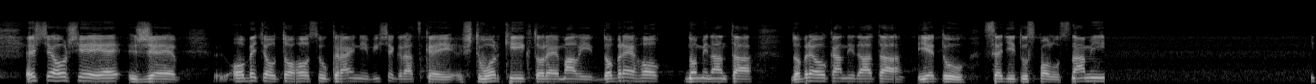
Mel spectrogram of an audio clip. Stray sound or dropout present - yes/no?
no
